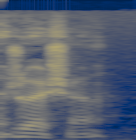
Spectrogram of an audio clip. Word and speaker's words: Joachim: Euh, alors, comment prononcez-vous le prénom Joachim Joachim je dirais Joachim.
